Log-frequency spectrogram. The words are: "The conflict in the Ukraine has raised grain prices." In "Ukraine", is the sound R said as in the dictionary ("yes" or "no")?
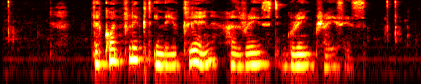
no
